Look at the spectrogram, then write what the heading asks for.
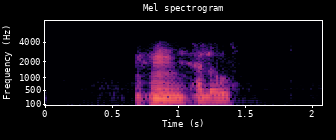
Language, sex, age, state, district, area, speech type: Santali, male, 18-30, West Bengal, Malda, rural, conversation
